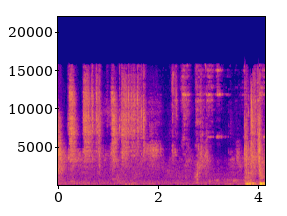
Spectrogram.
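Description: Scattered light rustles, taps and clicks of someone moving about and handling papers and a book at a lectern.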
